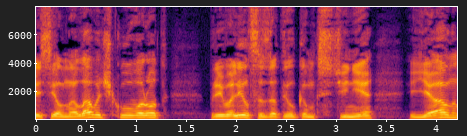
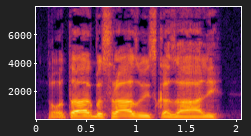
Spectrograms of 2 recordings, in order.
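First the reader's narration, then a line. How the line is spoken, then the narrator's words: Grumbling young man. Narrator (Russian): проворчал детинушка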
